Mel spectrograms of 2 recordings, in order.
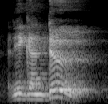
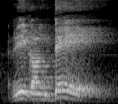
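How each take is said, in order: First: The name is pronounced the French way. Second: The name is pronounced the Spanish way. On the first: "in French" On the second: "in a Spanish way"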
